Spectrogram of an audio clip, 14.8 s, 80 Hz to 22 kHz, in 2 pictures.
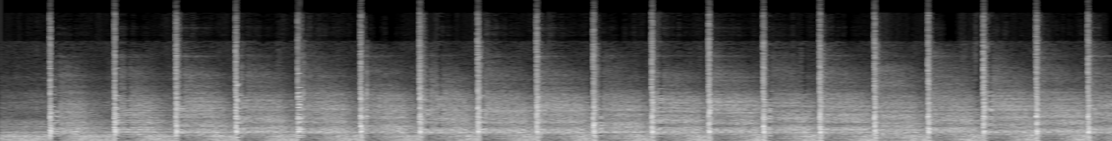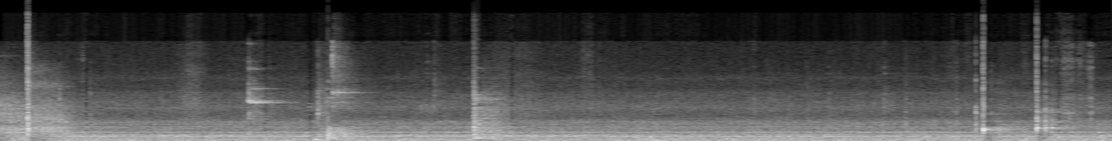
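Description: Sharp metallic hammer blows strike dirt bike ignition stator parts on a 1989 Suzuki RMX 250, about twenty evenly spaced loud hits in quick succession, then quieter shop handling noises and a few clinks.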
